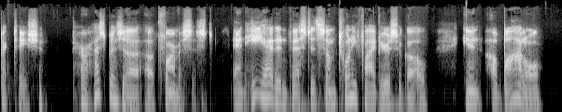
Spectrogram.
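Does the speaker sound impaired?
No.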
